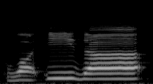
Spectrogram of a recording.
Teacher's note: हमज़ा का मखरज गले का इंतहाई हिस्सा जो कि सीना की तरफ है वहाँ से हमज़ा अदा होता है।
